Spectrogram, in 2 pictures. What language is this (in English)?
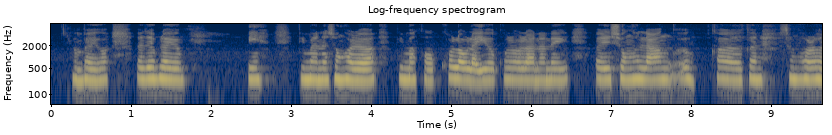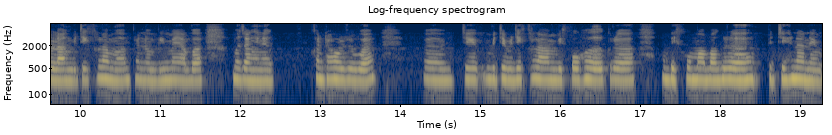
Bodo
